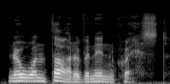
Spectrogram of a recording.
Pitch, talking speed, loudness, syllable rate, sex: 135 Hz, 210 wpm, -16 LUFS, 5.2 syllables/s, male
